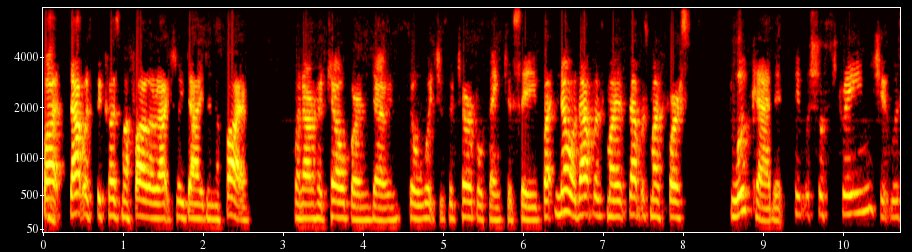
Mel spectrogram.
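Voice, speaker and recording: Somewhat breathy, a woman speaks at a moderate pace with a fairly high pitch and ordinary pitch variation. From Scotland. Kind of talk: casual reminiscing conversation.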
